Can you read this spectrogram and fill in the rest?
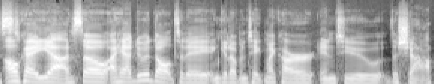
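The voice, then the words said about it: Unusually deep voice. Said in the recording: “I'm really hungover. That's why my voice is so deep today.”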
